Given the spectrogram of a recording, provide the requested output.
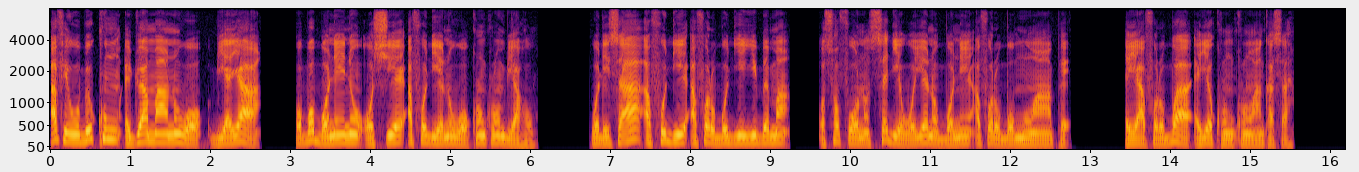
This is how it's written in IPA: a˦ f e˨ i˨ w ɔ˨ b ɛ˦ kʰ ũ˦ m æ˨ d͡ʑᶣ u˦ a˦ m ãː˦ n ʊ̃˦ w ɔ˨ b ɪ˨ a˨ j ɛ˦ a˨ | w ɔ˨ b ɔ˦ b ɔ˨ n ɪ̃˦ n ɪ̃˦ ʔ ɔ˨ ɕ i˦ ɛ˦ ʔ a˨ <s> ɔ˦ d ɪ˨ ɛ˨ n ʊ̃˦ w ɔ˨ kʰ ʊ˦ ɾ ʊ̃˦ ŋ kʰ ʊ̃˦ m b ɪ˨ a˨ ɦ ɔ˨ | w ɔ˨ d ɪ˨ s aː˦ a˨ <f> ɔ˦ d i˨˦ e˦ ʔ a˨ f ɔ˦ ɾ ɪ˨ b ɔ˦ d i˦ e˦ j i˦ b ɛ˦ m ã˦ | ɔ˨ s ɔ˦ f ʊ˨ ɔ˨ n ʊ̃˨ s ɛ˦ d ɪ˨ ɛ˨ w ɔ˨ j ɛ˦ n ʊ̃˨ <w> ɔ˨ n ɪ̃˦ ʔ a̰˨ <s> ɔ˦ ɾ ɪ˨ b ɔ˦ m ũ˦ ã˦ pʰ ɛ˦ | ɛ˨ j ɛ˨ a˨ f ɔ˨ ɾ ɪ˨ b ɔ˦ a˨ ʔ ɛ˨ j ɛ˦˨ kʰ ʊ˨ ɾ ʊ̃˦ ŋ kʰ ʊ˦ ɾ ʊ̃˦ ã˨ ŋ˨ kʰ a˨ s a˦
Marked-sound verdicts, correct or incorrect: incorrect: f, correct, incorrect: b, incorrect: f

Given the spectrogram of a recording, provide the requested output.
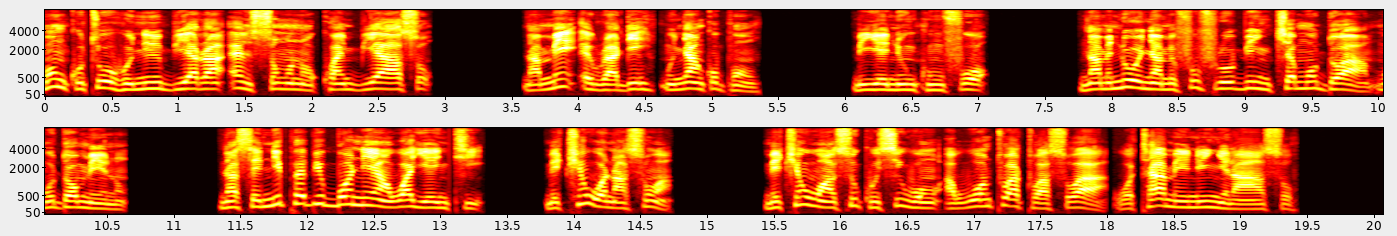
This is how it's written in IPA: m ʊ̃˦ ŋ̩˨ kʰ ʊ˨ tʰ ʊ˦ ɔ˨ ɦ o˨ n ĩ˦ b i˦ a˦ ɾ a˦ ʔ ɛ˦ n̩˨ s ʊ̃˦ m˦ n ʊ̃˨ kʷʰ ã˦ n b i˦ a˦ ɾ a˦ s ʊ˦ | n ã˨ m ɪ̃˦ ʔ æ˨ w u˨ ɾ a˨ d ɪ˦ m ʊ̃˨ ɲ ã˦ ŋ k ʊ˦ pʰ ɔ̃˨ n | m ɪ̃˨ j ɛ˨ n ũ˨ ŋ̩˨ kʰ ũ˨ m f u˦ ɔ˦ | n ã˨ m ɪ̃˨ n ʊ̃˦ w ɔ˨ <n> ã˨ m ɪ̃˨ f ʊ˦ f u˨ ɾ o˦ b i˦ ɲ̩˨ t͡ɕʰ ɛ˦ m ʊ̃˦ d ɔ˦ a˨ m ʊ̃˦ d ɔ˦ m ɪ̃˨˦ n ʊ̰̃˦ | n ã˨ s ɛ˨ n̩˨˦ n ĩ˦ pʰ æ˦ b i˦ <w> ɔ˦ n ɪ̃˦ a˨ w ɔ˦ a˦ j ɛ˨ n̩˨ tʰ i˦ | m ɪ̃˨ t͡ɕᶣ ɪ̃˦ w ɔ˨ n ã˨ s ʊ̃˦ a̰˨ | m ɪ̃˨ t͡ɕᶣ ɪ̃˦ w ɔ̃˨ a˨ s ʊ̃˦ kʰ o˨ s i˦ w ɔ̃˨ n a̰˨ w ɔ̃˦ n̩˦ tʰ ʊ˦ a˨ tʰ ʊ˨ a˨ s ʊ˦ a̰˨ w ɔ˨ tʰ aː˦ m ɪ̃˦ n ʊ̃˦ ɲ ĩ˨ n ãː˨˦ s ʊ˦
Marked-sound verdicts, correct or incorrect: incorrect: ɲ, incorrect: b

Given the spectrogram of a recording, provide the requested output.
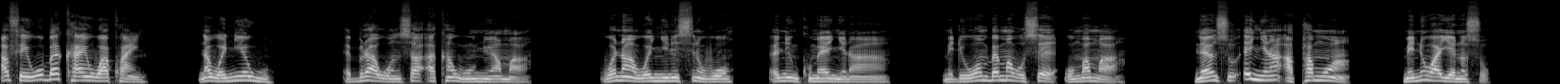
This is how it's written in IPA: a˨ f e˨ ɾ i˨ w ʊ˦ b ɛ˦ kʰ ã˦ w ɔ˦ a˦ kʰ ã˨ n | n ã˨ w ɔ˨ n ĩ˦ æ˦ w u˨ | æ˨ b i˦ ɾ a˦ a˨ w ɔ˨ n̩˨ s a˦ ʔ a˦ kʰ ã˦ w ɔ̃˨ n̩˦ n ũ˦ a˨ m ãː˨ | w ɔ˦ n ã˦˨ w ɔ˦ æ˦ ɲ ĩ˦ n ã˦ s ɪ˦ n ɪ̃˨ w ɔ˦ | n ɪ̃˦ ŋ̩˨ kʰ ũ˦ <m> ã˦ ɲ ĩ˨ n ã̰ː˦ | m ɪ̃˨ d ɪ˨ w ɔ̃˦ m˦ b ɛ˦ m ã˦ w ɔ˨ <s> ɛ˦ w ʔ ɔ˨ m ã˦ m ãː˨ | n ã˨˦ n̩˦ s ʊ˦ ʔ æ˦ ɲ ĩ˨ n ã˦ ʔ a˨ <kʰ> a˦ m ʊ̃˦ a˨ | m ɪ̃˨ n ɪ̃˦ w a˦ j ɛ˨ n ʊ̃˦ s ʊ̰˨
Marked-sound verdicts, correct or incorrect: correct, correct, incorrect: pʰ

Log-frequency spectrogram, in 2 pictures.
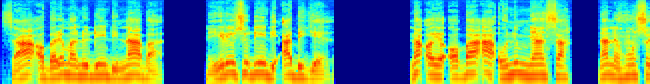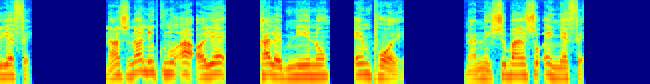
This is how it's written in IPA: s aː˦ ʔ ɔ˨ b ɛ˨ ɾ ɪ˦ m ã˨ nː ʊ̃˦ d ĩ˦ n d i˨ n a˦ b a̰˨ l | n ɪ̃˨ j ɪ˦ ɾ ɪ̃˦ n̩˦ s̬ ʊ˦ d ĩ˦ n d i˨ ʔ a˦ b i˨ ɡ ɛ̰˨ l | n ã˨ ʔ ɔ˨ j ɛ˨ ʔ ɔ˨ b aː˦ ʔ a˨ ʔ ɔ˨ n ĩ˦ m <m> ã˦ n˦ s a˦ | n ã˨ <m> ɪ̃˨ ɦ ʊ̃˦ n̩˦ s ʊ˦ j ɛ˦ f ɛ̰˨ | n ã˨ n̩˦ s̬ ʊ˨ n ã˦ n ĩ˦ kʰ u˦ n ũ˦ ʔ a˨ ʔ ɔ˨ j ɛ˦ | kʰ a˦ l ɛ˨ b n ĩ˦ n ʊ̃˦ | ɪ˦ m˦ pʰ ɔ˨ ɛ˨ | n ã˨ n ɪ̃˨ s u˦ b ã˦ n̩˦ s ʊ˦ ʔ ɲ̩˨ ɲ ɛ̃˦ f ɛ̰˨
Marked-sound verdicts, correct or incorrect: incorrect: ɲ, incorrect: n

